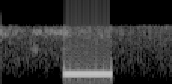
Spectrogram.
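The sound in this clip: Telephone line tone over speakerphone: a single steady, mid-pitched beep lasting under half a second, heard alone without talk.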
